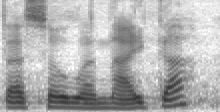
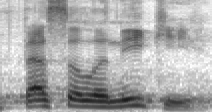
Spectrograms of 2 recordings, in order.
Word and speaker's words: Thessaloniki: And I know like some of you have heard that pronounced Thessalonica, but I was going over this with Jim Platt, and I said Thessalonica, and he said, that's not the way you say it. I was like, all right, Jim, how do you say it? And he said Thessaloniki.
